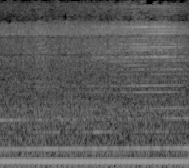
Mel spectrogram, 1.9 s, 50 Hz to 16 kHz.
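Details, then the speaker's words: 1964 Chevelle wagon, aluminum 6.0 L V8, Gearstar automatic, driving: strong steady low hum with clear higher tone over drive noise, coming and going; original 10-bolt rear differential bad ring and pinion howl. "That's a bad ring of pinion. Oh no, it's good now. Okay, it's bad again."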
